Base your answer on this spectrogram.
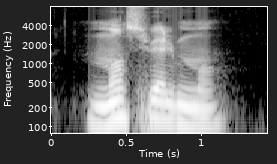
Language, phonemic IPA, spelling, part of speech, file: French, /mɑ̃.sɥɛl.mɑ̃/, mensuellement, adverb, Fr-mensuellement.ogg
- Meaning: monthly (once a month)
